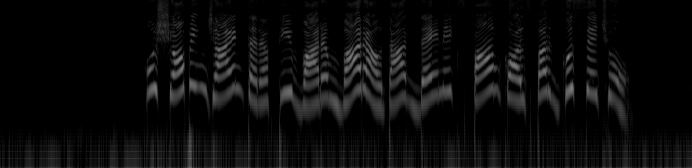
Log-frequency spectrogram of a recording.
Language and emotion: Gujarati, angry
